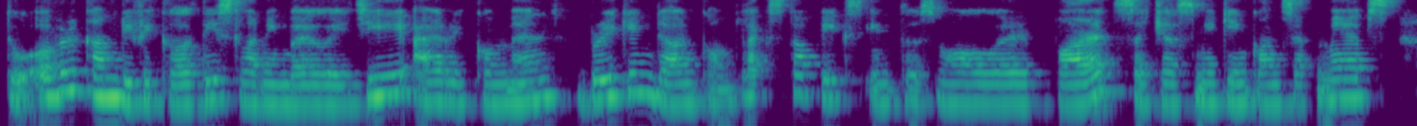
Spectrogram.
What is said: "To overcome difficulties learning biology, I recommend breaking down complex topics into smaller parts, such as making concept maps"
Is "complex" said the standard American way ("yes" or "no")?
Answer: yes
